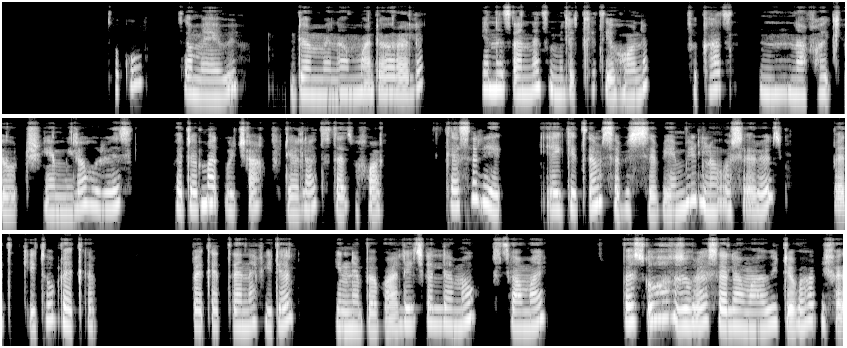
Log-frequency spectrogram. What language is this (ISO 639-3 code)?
amh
